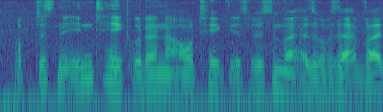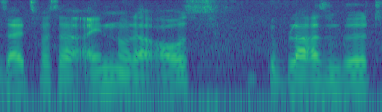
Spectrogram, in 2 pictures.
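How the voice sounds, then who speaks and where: The speaker talks at a fairly quick pace with hardly any pauses. Intonation stays fairly even, and there is noticeable background noise. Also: man, fairly high pitch for a man. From Germany. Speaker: travel podcast host. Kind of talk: casual chat. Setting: outdoors.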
